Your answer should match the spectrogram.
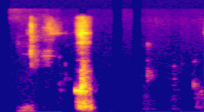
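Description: A mostly quiet pause with two faint, brief noises: a low bump and then, just under a second in, a short breath-like sound from the man speaking into his microphone.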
